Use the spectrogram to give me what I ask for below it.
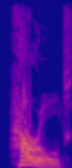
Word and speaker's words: Harold: Harold. 2 syllables, stress on the first.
